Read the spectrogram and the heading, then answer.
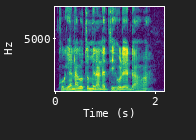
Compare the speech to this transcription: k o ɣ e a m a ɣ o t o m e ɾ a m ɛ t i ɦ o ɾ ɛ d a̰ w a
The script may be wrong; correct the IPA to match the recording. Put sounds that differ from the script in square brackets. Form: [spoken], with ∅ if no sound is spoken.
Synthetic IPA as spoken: k o ɣ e a [n] a ɣ o t o m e ɾ a [n] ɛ t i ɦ o ɾ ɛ d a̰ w a

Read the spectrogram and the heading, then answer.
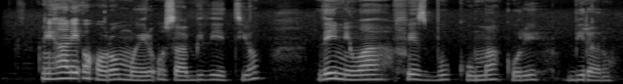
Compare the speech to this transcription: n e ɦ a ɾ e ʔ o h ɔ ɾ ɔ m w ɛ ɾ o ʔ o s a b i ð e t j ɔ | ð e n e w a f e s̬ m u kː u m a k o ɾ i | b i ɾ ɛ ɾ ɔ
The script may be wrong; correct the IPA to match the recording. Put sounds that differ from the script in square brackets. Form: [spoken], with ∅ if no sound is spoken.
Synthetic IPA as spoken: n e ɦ a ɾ e ʔ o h ɔ ɾ ɔ m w ɛ ɾ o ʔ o s a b i ð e t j ɔ | ð e n e w a f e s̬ [b] u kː u m a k o ɾ [e] | b i ɾ [a] ɾ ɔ

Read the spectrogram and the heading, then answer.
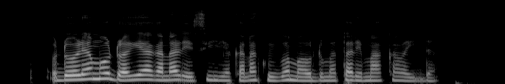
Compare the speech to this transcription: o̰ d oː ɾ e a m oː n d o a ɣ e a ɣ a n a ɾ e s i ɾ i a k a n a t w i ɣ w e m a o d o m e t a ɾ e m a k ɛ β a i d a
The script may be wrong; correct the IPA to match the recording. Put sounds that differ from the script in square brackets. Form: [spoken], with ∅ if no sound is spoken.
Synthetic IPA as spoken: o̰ d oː ɾ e a m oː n d o a ɣ e a ɣ a n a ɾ e s i ɾ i a k a n a [k] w i ɣ w [a] m a o d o m [a] t a ɾ e m a k [a] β a i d a

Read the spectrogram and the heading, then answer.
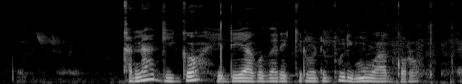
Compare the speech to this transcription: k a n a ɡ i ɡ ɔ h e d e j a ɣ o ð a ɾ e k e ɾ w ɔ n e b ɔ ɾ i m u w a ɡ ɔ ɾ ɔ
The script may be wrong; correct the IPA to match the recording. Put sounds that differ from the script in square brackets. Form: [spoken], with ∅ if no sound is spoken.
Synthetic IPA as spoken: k a n a ɡ i ɡ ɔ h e d e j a ɣ o ð a ɾ e k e ɾ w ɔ n e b [o] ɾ i m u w a ɡ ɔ ɾ ɔ

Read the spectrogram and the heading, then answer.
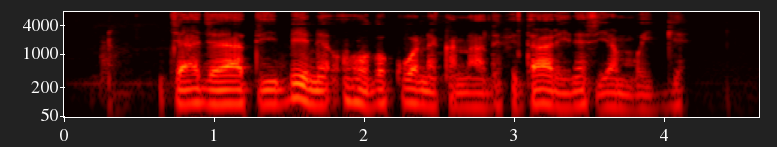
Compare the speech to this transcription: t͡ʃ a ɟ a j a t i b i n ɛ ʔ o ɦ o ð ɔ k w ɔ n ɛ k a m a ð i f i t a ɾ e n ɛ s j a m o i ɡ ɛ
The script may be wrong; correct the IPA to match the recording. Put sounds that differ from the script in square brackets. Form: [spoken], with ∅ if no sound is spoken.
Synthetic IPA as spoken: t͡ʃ a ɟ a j a t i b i n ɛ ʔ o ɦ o ð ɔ k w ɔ n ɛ k a [n] a ð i f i t a ɾ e n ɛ s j a m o i ɡ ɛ

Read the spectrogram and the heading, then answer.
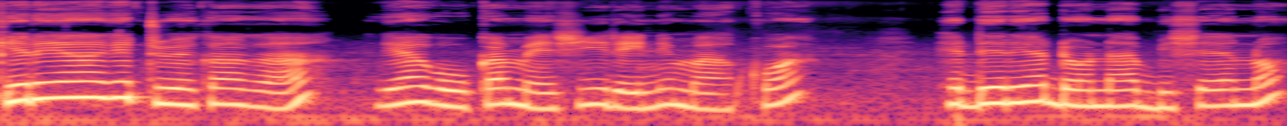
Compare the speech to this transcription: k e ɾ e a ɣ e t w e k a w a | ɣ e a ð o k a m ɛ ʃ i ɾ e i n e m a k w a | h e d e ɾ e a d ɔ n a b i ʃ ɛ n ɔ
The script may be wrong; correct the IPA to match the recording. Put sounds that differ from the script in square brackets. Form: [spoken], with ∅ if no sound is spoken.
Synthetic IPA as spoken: k e ɾ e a ɣ e t w e k a [ɣ] a | ɣ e a [ɣ] o k a m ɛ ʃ i ɾ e i n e m a k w a | h e d e ɾ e a d ɔ n a b i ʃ ɛ n ɔ

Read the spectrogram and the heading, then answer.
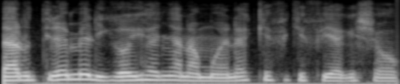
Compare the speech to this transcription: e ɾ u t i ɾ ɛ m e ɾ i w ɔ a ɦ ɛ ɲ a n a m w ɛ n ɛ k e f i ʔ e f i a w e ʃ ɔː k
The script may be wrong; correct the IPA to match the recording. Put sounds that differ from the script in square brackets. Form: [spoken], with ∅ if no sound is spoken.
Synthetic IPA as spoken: [a] ɾ u t i ɾ ɛ m e ɾ i [ɣ] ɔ [i] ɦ ɛ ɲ a n a m w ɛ n ɛ k e f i [k] e f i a [ɣ] e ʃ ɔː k

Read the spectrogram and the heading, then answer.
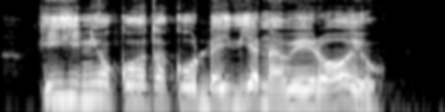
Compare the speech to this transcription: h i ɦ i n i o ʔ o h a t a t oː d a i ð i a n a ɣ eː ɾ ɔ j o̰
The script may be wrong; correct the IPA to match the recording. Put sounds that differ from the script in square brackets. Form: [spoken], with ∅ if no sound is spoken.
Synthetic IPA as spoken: h i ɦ i n i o [k] o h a t a [k] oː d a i ð i a n a [w] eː ɾ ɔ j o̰

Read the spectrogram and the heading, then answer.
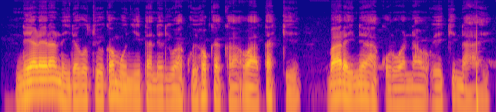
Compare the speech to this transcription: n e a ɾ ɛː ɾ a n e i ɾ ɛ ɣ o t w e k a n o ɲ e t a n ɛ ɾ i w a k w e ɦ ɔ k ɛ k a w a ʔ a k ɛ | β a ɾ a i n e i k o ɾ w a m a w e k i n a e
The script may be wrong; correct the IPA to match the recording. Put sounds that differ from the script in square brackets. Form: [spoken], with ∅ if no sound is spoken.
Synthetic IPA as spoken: n e a ɾ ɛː ɾ a n e i ɾ ɛ ɣ o t w e k a [m] o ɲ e t a n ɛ ɾ i w a k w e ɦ ɔ k ɛ k a w a [t] a k [e] | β a ɾ a i n e [a] k o ɾ w a [n] a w e k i n a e

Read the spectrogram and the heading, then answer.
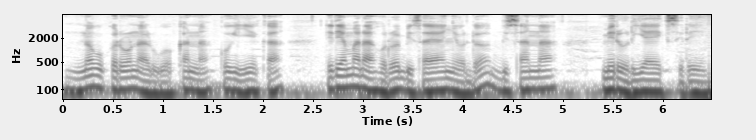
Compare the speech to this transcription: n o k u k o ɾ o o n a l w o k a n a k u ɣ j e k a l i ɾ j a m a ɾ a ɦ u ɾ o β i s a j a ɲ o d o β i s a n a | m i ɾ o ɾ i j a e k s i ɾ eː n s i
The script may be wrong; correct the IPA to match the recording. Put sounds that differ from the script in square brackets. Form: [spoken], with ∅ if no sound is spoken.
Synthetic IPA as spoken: n o k u k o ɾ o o n a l w o k a n a k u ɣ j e k a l i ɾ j a m a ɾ a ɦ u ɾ o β i s a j a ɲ o d o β i s a n a | m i ɾ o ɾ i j a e k s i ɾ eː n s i

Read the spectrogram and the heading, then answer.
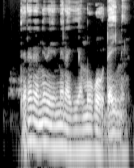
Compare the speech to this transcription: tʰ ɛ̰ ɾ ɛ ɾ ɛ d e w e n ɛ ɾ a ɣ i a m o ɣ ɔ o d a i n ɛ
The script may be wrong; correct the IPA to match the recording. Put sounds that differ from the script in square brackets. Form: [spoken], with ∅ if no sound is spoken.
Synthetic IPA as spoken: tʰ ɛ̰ ɾ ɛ ɾ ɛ [n] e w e [m] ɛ ɾ a ɣ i a m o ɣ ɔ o d a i n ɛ

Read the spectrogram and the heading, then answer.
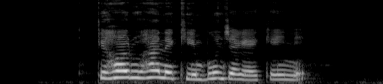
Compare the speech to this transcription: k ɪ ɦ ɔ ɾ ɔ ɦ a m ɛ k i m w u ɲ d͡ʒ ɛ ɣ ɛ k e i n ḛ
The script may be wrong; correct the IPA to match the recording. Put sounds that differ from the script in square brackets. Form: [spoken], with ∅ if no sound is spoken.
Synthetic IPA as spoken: k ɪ ɦ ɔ ɾ [u] ɦ a [n] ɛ k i m [b] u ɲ d͡ʒ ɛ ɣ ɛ k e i n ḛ

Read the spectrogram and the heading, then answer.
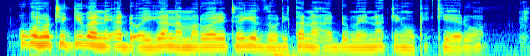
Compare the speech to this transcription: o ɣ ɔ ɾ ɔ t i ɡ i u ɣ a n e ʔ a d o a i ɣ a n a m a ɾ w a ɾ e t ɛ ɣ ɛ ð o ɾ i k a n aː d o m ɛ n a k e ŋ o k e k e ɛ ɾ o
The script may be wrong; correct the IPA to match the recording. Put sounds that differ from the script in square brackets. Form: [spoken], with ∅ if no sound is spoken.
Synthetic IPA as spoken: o ɣ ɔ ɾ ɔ t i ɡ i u ɣ a n e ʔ a d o a i ɣ a n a m a ɾ w a ɾ e t ɛ ɣ [e] ð o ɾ i k a n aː d o m ɛ n a k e ŋ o k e k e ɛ ɾ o

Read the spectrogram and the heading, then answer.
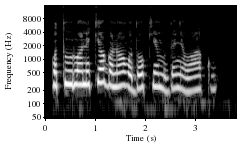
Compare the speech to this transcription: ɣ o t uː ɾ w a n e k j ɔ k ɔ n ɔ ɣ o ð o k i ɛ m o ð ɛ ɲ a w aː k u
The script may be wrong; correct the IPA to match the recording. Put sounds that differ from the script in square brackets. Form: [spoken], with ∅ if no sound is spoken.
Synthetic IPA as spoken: ɣ o t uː ɾ w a n e k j ɔ [ɡ] ɔ n ɔ ɣ o ð o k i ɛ m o ð ɛ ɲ a w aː k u

